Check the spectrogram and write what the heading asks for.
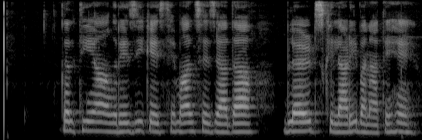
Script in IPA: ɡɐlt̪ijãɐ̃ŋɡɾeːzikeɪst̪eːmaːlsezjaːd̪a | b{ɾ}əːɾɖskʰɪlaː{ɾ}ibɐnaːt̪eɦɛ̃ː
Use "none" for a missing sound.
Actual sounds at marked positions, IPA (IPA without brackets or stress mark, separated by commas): l, ɽ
